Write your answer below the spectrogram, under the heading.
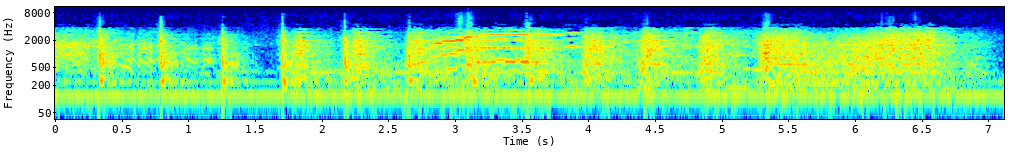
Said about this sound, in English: I'll go up to the attic and pound on the ceiling of his room all night with a broom handle.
